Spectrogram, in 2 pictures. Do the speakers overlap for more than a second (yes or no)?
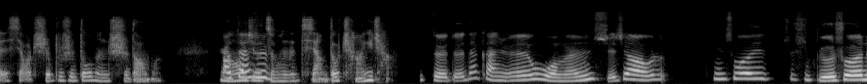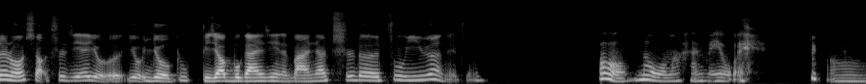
no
